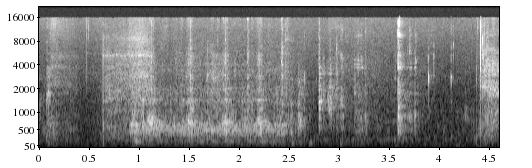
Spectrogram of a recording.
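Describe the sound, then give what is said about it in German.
A sewing machine set to stitch number 6 runs in a quick, steady burst of stitching with a rapid mechanical whir, then slows into a few scattered clicks and taps near the end. No one speaks. “Du oh, bist nämlich auch auf Nahtzahl 6. Ich wollte gerade sagen, ja! es hört sich immer noch ein bisschen komisch an.”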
